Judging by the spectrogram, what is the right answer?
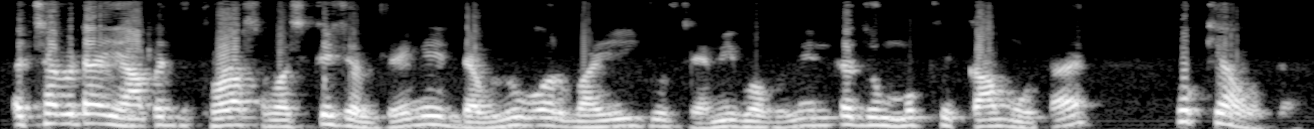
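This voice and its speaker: A man's voice: on the high side, lively intonation, brisk, breathy edge, low-quality recording. A male teacher giving a live online grammar class, asking questions and answering them himself while addressing his pupils fondly.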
